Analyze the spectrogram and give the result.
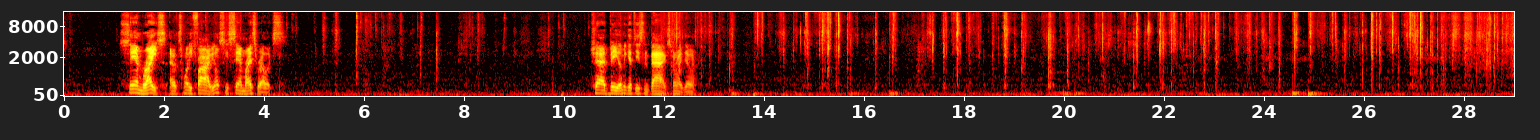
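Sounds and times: plastic sleeves crinkling: 11.2 - 29.0.

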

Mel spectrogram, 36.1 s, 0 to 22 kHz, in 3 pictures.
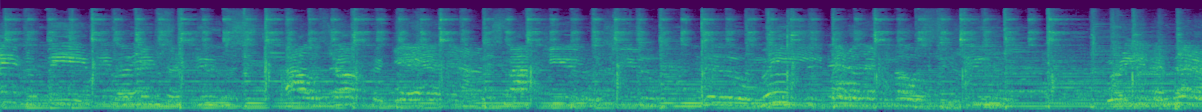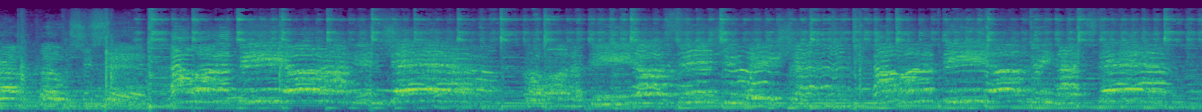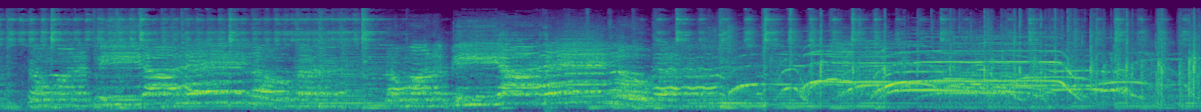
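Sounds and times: man and woman singing: 0.0 - 10.3, 11.0 - 31.5
strummed acoustic guitar: 0.0 - 28.5
voices whooping: 30.8 - 35.9.

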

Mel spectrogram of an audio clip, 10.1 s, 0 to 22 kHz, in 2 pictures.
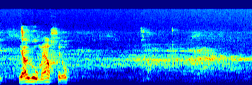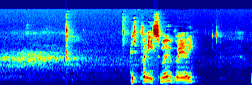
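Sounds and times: soft hiss: 0.0 - 10.0.

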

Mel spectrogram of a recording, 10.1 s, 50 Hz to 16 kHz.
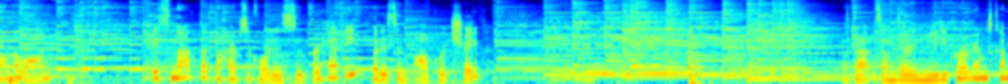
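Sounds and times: harpsichord baroque music: 0.0 - 10.0
low thump: 6.9 - 7.2.

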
